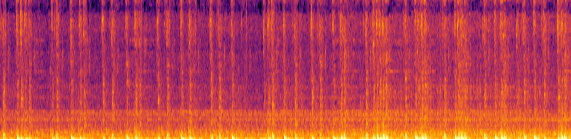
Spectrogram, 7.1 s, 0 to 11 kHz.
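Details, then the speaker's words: 1923 Franklin Model 10, stored about 76 years and once cut into a truck, running lumpy and rough with irregular loud pops and snaps, not yet warm and smoking slightly from engine stop leak; misfire, owner suspects lost spark. "I think it's just running crappy it's running crappy it's running cracking that's a problem"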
